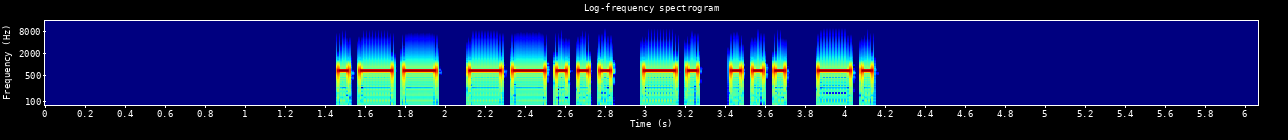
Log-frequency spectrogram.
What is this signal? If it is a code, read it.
Morse code, heard as a keyed tone, about 21 wpm, 700 Hz. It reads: W7NSN
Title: USA Call Signs - 5 Characters - 22wpm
